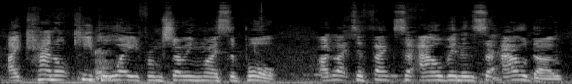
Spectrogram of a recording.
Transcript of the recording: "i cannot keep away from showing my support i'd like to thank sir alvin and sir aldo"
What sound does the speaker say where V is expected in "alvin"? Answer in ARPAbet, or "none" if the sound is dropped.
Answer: V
